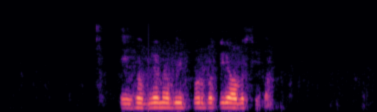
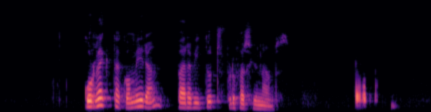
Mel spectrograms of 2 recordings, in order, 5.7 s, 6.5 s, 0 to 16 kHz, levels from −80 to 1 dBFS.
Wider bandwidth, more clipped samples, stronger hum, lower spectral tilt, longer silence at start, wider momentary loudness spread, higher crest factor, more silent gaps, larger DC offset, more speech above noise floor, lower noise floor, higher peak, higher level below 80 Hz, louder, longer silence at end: second, 6.6 kHz vs 8.6 kHz; neither; neither; first, -9.5 dB/octave vs -8 dB/octave; first, 1.8 s vs 1.3 s; first, 20 LU vs 13 LU; about the same, 20 dB vs 22 dB; neither; neither; first, 54 dB vs 47 dB; about the same, -77 dBFS vs -75 dBFS; about the same, -6 dBFS vs -8 dBFS; first, -70 dBFS vs -86 dBFS; first, -23 LUFS vs -29 LUFS; first, 1.6 s vs 0.55 s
